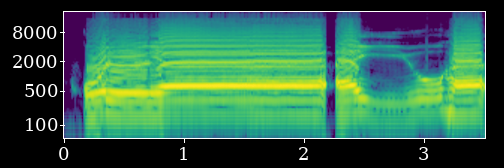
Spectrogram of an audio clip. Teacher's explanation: pada lafal ayyuhal kafirun ditekan ya-nya.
